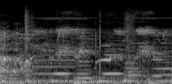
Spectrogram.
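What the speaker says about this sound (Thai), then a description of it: "มันเป็นไก่ค่ะ เรียกว่าไก่งวง" Turkeys gobble close by on a farm in Wang Nam Khiao, Thailand, their rapid warbling calls overlapping in a short burst over faint outdoor background noise.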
